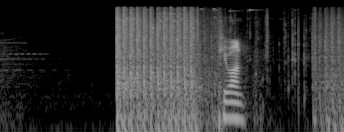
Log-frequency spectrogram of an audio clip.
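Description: Gunfire in the video game Warzone: silence breaks into loud, rapid automatic bursts, with a player talking over the shooting and scattered shots trailing after.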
